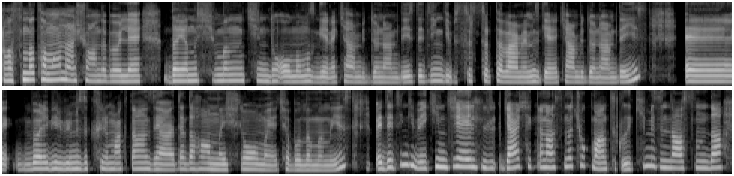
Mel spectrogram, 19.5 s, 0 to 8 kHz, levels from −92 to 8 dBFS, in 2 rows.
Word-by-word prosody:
aslında 245 +3 +4
tamamen 245 -2 +4
şu 225 0 -5
anda, 200 -1 -2
böyle, 195 0 +2 0.3
dayanışmanın 210 +1 +1
içinde 200 -1 -4
olmamız 185 0 0
gereken 175 +1 -2
bir 170 +1 -11
dönemdeyiz. 170 +1 -3
Dediğin 200 +2 -2
gibi 190 -3 -5
"Sırt 205 +3 -8
sırta 200 -2 -2
vermemiz 175 +1 +1
gereken 170 +1 -2
bir 170 0 -7
dönemdeyiz." 170 - -1 0.5
Eee, 195 -1 +4
böyle, 210 +3 +1
birbirimizi 210 0 0
kırmaktan 210 0 -3
ziyade 195 0 -1
daha 210 0 -2
anlayışlı 190 -1 -1
olmaya 180 -4 0
çabalamalıyız 170 - -2 0.4
eee, 215 -1 +4
dediğin 260 +8 +1
gibi 305 -10 +2
2'nci 270 +5 +3
el 275 -2 +4
l - - +2 0.2
gerçekten 260 +2 +1
aslında 255 +3 0
çok 310 0 -8
mantıklı. 210 -3 0
İkimizin 265 +4 -2
de 240 - +2
aslında, 240 +1 0
200 Hz, 125 wpm, -24 LUFS, 185-230 Hz, 0.5 s, aslında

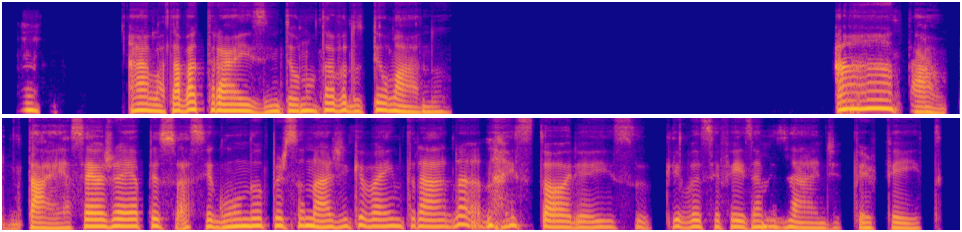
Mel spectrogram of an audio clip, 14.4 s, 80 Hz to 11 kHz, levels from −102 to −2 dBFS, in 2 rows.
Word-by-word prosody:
Hum. 200 -1 +2 0.7
Ah, 195 +2 +4
ela 175 -3 +2
estava 185 +6 +3
atrás, 185 - +2
então 170 +2 -1
não 180 - +3
estava 195 +1 +1
do 165 -4 -4
teu 205 +5 +1
lado. 150 -4 0 2.9
Ah, 235 +3 +5
tá. 145 -6 -3 0.3
Tá, 150 -2 +3
essa 150 +8 +3
já 195 +2 +3
é 195 - +4
a - - +2
pesso 205 -4 -1
a 155 - -3
segundo 190 +4 +1
personagem 195 -3 +1
que 225 - -3
vai 190 -1 0
entrar 195 -2 -1
na 240 +6 -1
na 205 -5 0
história. 170 -6 -1
Isso, 170 -1 -7
que 190 -1 -4
você 180 +2 -4
fez 175 0 -2
amizade. 155 -5 -3
Perfeito. 145 -1 -6
180 Hz, 140 wpm, -22 LUFS, 160-195 Hz, 2.9 s, Ah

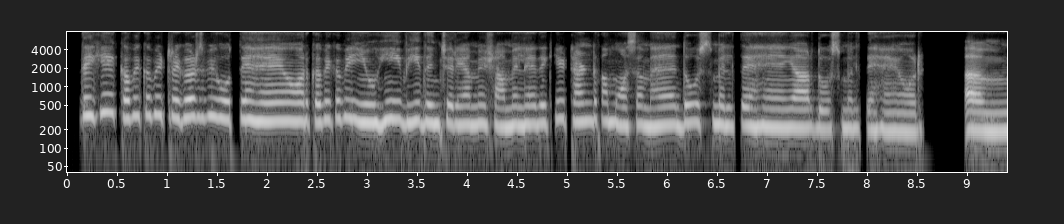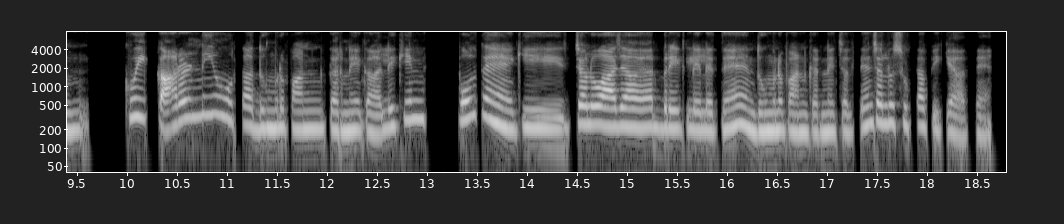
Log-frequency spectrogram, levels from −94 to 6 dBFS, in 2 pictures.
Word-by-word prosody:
देखिए 355 +3 +2
कभी-कभी 335 +3 0
ट्रिगर्स 315 -1 +2
भी 330 - -1
होते 295 -1 0
हैं 275 0 +4
और 275 0 +2
कभी-कभी 290 +3 -2
यूँही 265 +2 +3
भी 260 +2 +1
दिनचर्या 245 -1 +1
में 245 +1 0
शामिल 230 0 0
हैं। 245 0 -1
देखिए 250 +4 -3
ठंड 270 +1 0
का 275 -1 -4
मौसम 235 -2 -1
है, 235 +1 +1
दोस्त 255 +1 -2
मिलते 235 -1 -1
हैं, 220 -1 +2
यार-दोस्त 210 -1 -1
मिलते 205 -1 -4
हैं 190 -1 -2
और 185 +1 -3 0.4
अम, 190 0 +3 0.4
कोई 320 0 0
कारण 290 +7 +4
नहीं 345 +1 -3
होता 275 -9 -3
धूम्रपान 205 -1 -1
करने 195 0 0
का 185 -3 -3
लेकिन 255 +10 -2 0.4
बोलते 320 +3 +1
हैं 230 -7 +3
कि 105 - -2
चलो 240 0 +3
आ 225 -2 +7
जाओ 220 -1 +2
यार 215 +1 +1
ब्रेक 210 -1 -2
ले 200 -1 -2
लेते 190 +1 -3
हैं, 225 -2 +1
धूम्रपान 185 0 +1
करने 180 +1 -3
चलते 185 +3 -9
हैं, 235 - -1
चलो 255 -1 0
सुट्टा 235 -2 -4
पी - - -7
के 185 0 -6
आते 165 0 -7
हैं। 155 - -8
230 Hz, 180 wpm, -22 LUFS, 200-275 Hz, 0.4 s, आ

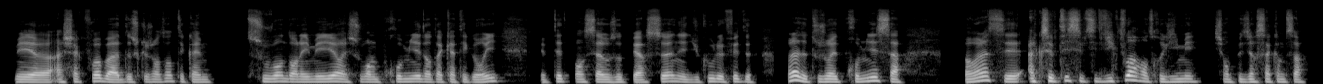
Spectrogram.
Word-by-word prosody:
mais 115 -1 +3
heu, 110 -1 +4
à 115 - -2
chaque 120 +2 -3
fois, 150 0 +3
bah 115 -4 +5
de 120 - -3
ce 115 - -6
que 120 - -6
j'entends 120 +4 -3
tu 135 - -7
es 115 - -9
quand 115 - -2
même 115 0 -3 0.4
souvent 135 0 0
dans 130 -2 +2
les 120 0 +1
meilleurs 130 +2 +3
et 120 - -2
souvent 120 0 -2
le - - -3
1er 130 +2 0
dans 120 -2 -1
ta 115 - -1
catégorie 115 +6 -1 0.4
et - - -4
peut-être 135 +5 -2
penser 120 0 -1
à 115 - +5
aux 115 0 -2
autres 115 -2 -3
personnes 115 +6 +1
et 120 - 0
du 110 0 -6
coup, 140 - -2
le 130 -2 +2
fait 135 +4 -2
de 115 -3 -4 0.3
voilà 195 +2 +7
de 140 - +4
toujours 130 +1 +1
être 125 -1 +1
1er 145 +7 +1
ça, 125 -8 0 0.6
ben 120 - +2
voilà 175 +7 +5
c'est 135 -9 0
accepter 140 +3 +1
ces 160 -3 -1
«petites 135 +2 -5
victoires» 145 +8 +3
entre 140 -1 -2
guillemets 125 +1 -2
si - - -8
on - - -1
peut 120 - -6
dire 125 +1 -1
ça 120 +1 -1
comme 120 -2 -4
ça. 115 -1 -3
125 Hz, 270 wpm, -23 LUFS, 115-135 Hz, 0.6 s, voilà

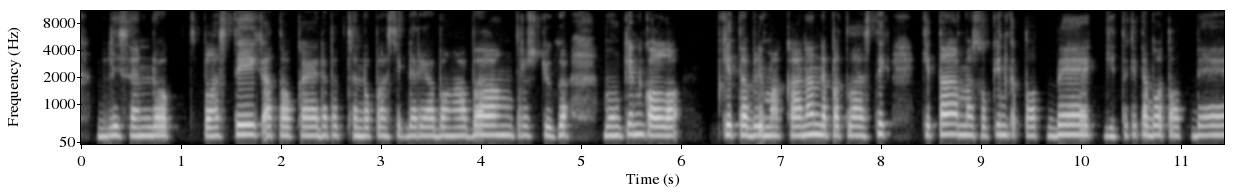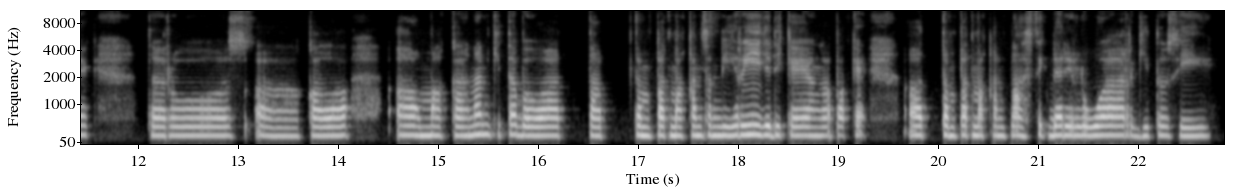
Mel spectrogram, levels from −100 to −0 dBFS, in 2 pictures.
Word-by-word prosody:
beli 210 +2 -1
sendok 220 0 0 0.2
s - - -22
plastik 220 +4 +2
atau 220 -1 -1
kayak 220 0 0
dapat 225 -1 -6
sendok 210 -1 -2
plastik 215 -1 -5
dari 220 0 -2
abang-abang, 225 +2 +1
terus 225 -1 -9
juga 225 +2 -1 0.3
mungkin 225 +3 0
kalau 220 -1 +4 0.3
kita 240 -1 +2
beli 225 +1 +2
makanan 225 +2 +1
dapat 225 0 -1
plastik, 225 +2 -2 0.3
kita 250 +2 +3
masukin 230 0 -2
ke 225 - -6
tote 220 0 -5
bag 240 +1 +2
gitu, 205 +2 -6
kita 235 0 -3
bawa 230 +1 +1
tote 220 -1 -5
bag 230 +1 -2 0.6
terus, 220 -1 0
eee, 210 -1 -2
kalau, 220 0 +3 0.5
eee, 230 -1 +3
makanan 220 +2 +1
kita 240 0 0
bawa 220 -1 +4 0.3
tap 215 -1 0 0.3
tempat 220 0 +3
makan 220 +1 +1
sendiri 230 +2 +3
jadi 230 +1 -1
kayak 220 -1 +1
nggak 220 - -3
pakai, 220 0 -3 0.5
eee, 225 - +5 0.2
tempat 230 0 +2
makan 220 0 -2
plastik 220 +2 -2
dari 225 0 +5
luar 225 +1 +4
gitu 210 +2 -4
sih. 210 0 -3
220 Hz, 140 wpm, -24 LUFS, 215-230 Hz, 0.6 s, eee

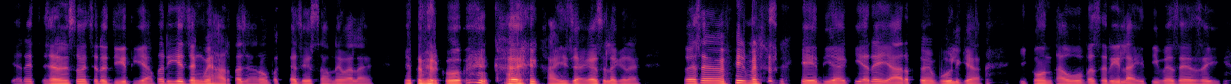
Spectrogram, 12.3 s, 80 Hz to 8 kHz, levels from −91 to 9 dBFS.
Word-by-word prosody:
कि - - -28
अरे! 180 +3 -9
ज़्यादा 140 +1 +2
सोच 160 +1 -2
रहा 155 0 +1
जीत 145 +2 -3
गया 135 +3 -5
पर 180 +1 -5
ये 180 -1 +4
जंग 145 -1 0
में 155 - +4
हारता 125 +1 -3
जा 115 -2 -12
रहा 125 - -9
हूँ 135 - -6
पक्का 130 +1 -5
जो 130 0 -5
ये - - 0
सामने 125 -1 -10
वाला 115 -1 -7
है 120 - -14 0.4
ये - - +2
तो 150 - +6
मेरे 150 0 +7
को 150 0 +9 0.4
खा 170 +1 +9
खा 120 -7 -9
ही 125 +2 -2
जाएगा 130 -1 -1
ऐसा 135 0 -1
लग 125 -1 -2
रहा 125 +1 -6
है। - - -14 0.5
तो 175 - +2
ऐसे 175 +3 +4
में 190 - +5
फ़िर 195 +3 +5
मैंने 175 -2 +1
उसको 185 -1 -11
कह 145 -3 0
दिया 150 0 -2
कि 155 +3 -9
अरे 160 0 -1
यार! 125 -1 -2
अब 130 - -3
तो 140 - 0
मैं 140 -1 -2
भूल 130 +2 +1
गया 130 -1 -4
कि 150 -4 -25
कौन 140 +1 -3
था 125 - -4
वो 130 +2 -2
बस 135 -1 -5
रील 130 0 -2
आई 115 0 -5
थी 135 - -14
बस 135 0 -4
ऐसे 125 -1 -4
ही। 130 +2 -8
140 Hz, 290 wpm, -22 LUFS, 125-155 Hz, 0.5 s, को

